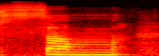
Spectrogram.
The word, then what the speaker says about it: some: The two vowels are strange in the word some. There are some strange vowels in the word some. The O and the E. Some. No sound at all in the E. And O is making a strange sound.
